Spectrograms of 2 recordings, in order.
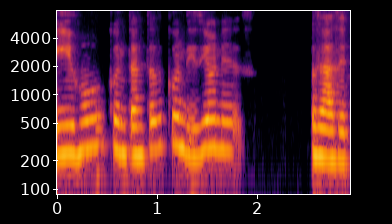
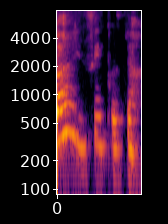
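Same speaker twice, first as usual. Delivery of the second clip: dismissive; 5 semitones higher, 10 dB quieter than usual. Retold or imitated. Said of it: "Y yo".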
